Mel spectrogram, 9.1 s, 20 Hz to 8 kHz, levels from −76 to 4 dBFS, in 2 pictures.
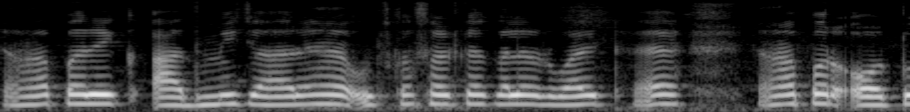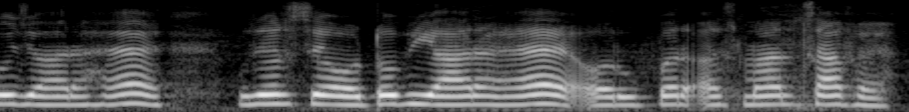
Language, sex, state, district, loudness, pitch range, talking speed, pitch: Hindi, female, Jharkhand, Garhwa, -16 LUFS, 225-240 Hz, 205 wpm, 230 Hz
